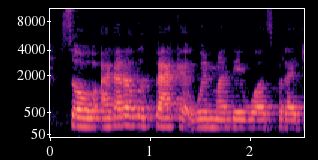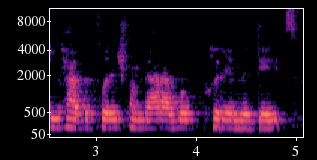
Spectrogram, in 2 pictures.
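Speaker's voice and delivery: ordinary delivery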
